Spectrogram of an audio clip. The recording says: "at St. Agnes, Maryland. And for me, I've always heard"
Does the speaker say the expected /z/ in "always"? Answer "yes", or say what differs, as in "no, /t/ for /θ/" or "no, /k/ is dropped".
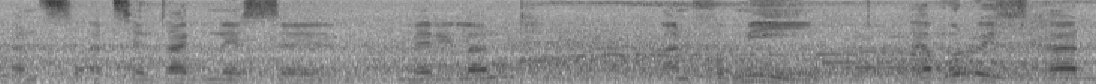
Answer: yes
